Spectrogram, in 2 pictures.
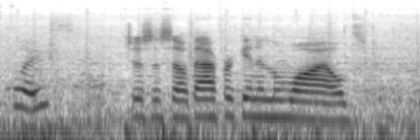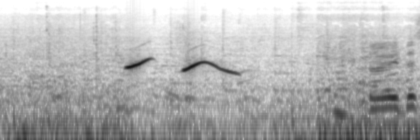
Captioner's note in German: Pfeife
